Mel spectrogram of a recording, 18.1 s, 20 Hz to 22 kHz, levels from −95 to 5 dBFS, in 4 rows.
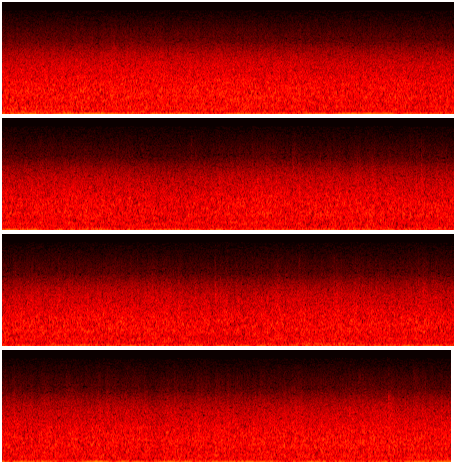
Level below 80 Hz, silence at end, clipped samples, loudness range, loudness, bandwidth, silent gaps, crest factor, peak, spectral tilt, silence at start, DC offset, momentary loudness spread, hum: -50 dBFS; 0 s; under 0.1%; 2 LU; -47 LUFS; 16.5 kHz; none; 14 dB; -32 dBFS; -4.5 dB/octave; 0 s; under 0.1%; 3 LU; none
